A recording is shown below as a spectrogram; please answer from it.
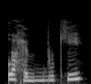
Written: uhibbuki

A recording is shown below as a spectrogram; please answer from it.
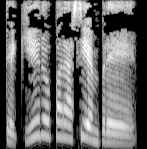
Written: te quiero para siempre

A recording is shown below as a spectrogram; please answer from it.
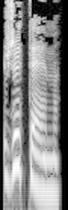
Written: je t'aime

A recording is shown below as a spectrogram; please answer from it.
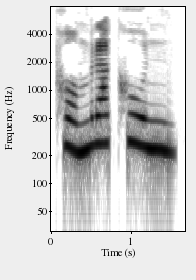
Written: pom rak kun

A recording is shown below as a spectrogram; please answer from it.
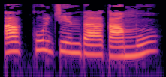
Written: aku cinta kamu

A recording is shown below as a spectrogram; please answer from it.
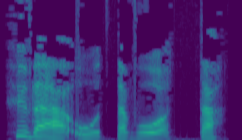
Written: hyvaeae uutta vuotta

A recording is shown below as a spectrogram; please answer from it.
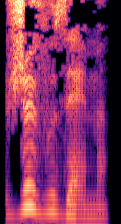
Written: je vous aime

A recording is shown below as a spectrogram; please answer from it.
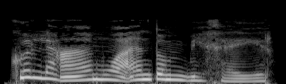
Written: kull am waantum bikayr

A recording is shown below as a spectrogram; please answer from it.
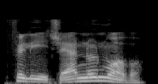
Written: felice anno nuovo

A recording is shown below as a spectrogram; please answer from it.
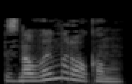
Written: z novym rokom

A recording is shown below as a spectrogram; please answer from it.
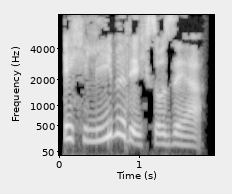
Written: ich liebe dich so sehr

